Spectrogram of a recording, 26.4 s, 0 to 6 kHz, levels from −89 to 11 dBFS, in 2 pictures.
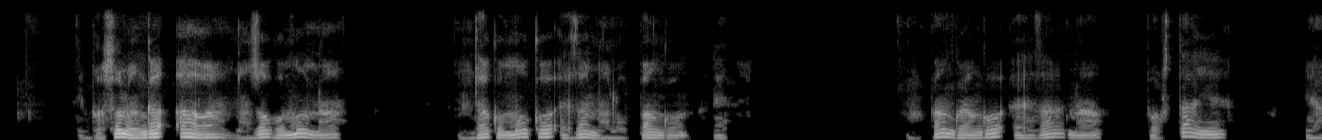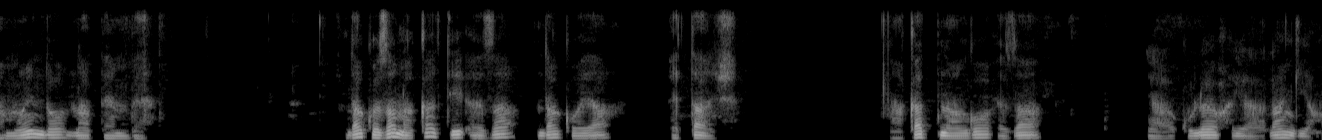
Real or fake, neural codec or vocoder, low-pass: fake; vocoder, 44.1 kHz, 128 mel bands every 256 samples, BigVGAN v2; 5.4 kHz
